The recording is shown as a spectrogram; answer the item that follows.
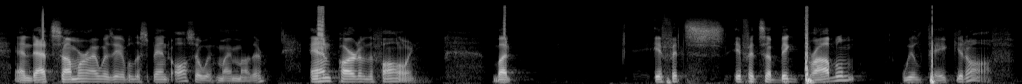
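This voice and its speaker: Against a quiet background, in a dry, close sound with no echo, a man with vocal fry speaks in a medium pitch with lively intonation and long, frequent pauses. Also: moderate pace. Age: 70s. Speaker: property owner applicant at public hearing. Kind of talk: public hearing testimony. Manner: halting, with false starts.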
